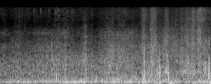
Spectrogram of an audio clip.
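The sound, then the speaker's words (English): Strong wind blowing outdoors on a windy afternoon after rain, a steady, loud rushing roar with a low rumble and buffeting on the microphone throughout, and no voices. “it's still windy as hell.”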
